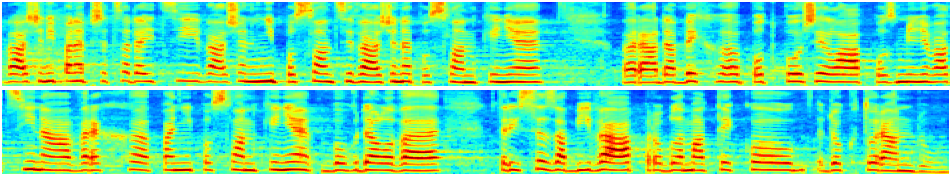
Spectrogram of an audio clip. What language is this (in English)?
Czech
